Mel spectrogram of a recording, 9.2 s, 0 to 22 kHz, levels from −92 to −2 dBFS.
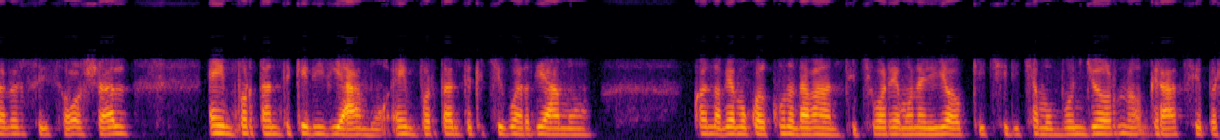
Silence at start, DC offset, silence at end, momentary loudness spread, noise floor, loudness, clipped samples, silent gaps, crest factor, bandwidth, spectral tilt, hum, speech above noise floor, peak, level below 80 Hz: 0 s; under 0.1%; 0 s; 10 LU; -54 dBFS; -24 LUFS; under 0.1%; none; 18 dB; over 20 kHz; -8.5 dB/octave; none; 30 dB; -6 dBFS; -82 dBFS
